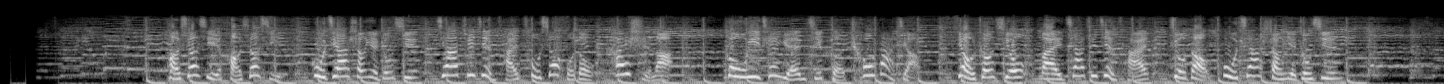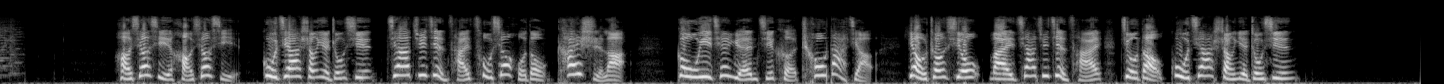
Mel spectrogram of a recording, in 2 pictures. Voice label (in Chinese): 女 促销 家居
